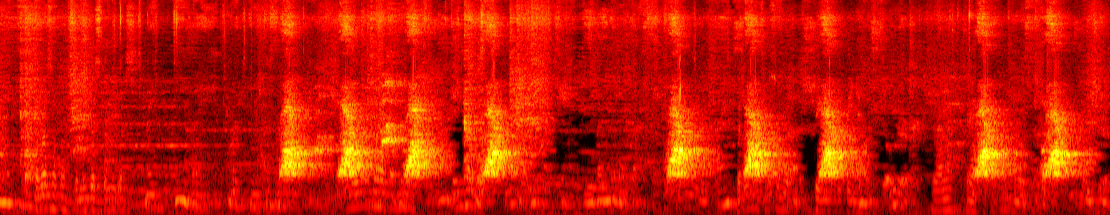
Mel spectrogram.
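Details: Blue Miniature Pinscher offered for stud service at Manaoag, Pangasinan, giving a run of sharp barks from about the fourth second, spaced roughly a second apart, over background music and people talking.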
